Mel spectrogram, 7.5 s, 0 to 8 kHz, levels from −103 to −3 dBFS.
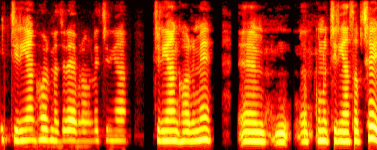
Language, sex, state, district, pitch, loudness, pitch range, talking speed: Maithili, female, Bihar, Darbhanga, 195 Hz, -21 LUFS, 185-205 Hz, 125 wpm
